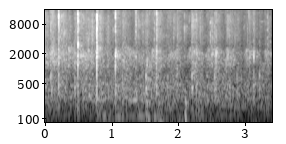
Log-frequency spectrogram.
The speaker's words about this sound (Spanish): Vamos a convocar a una empresa que también sumó a su práctica en el día a día 6 autoelevadores eléctricos. Se trata de Corín. Y acá estamos recibiendo a la representante con un aplauso también.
